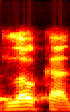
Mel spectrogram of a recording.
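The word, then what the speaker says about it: โลก: Here in Thailand, the word loka, they pronounce lok, but they use it even to just mean world.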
